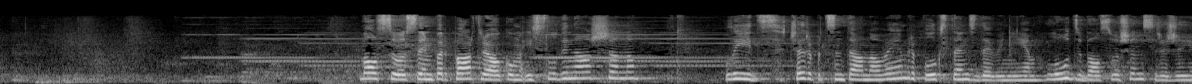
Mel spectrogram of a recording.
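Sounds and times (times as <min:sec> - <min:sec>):
electronic bell tone rung to call a vote: 0:01.8 - 0:09.2
speech: 0:03.6 - 0:06.5, 0:07.2 - 0:11.9.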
